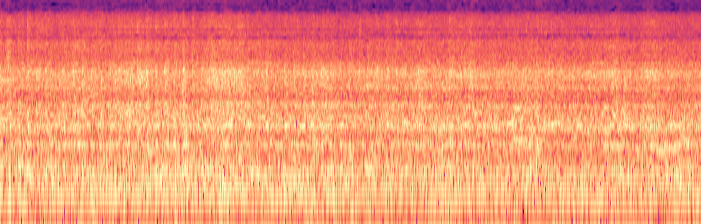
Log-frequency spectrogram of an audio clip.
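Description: Two passenger trains running side by side at speed: a steady, dense rumble and rail noise from wheels on track, with a constant low hum under it.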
